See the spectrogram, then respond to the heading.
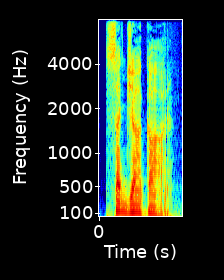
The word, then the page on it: सज्जाकार: Hindi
